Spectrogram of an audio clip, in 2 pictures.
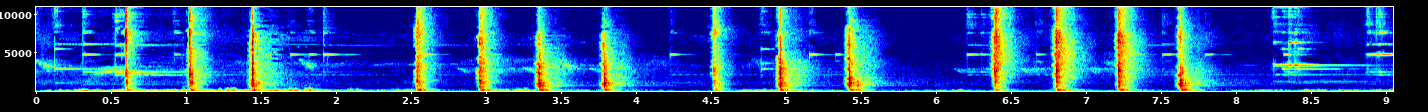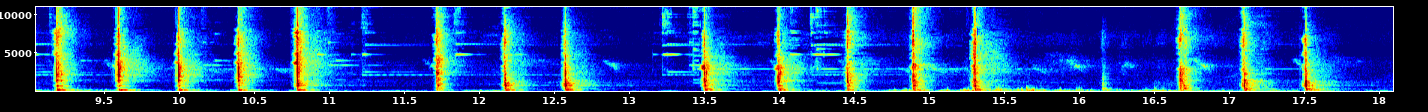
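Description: Hammer driving nails into a wooden beehive box: a run of sharp strikes, about two or three a second, in groups of three to five with short pauses between.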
